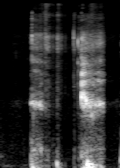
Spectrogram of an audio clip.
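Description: A quick intake followed by two sharp, explosive bursts of air through the nose and mouth: a sneeze.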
